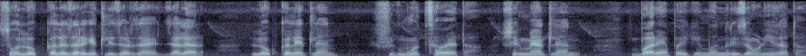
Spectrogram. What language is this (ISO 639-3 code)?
kok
